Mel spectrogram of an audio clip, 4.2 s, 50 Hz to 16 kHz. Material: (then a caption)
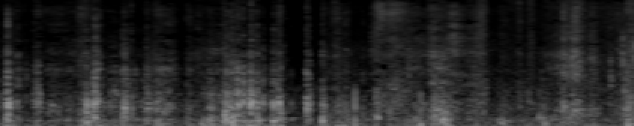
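Polystyrene foam. A small, white polystyrene foam clamshell takeout container, closed, hollow and apparently empty, is held in both hands and tapped and scratched with long fingernails and fingertips. Quick, dry taps with a hollow, squeaky tone around 600 Hz mix with brushy scratching. The sound stays fairly low and muffled, with little bright content and almost no ring after each tap.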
